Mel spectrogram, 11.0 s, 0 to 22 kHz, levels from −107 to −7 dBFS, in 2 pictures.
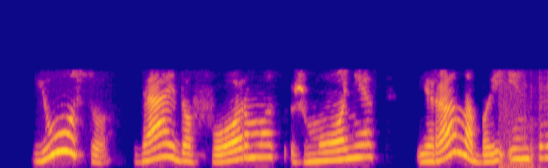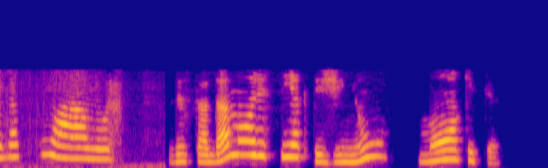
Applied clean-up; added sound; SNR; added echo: neural mask model DeepFilterNet 3.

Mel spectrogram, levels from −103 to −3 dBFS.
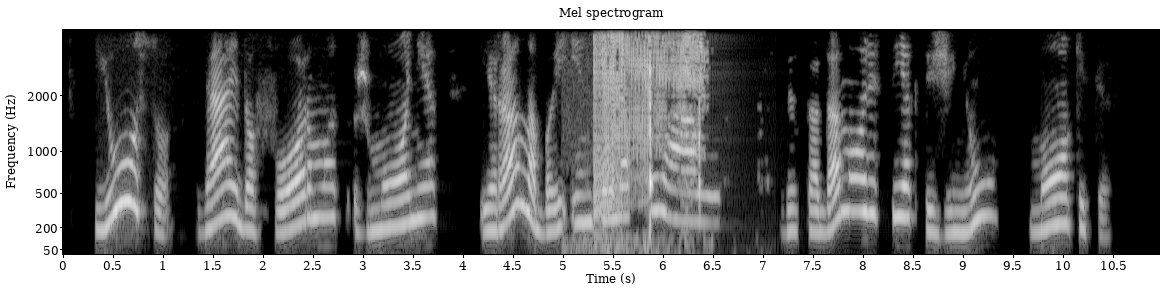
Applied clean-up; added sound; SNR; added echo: classical method spectral subtraction.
